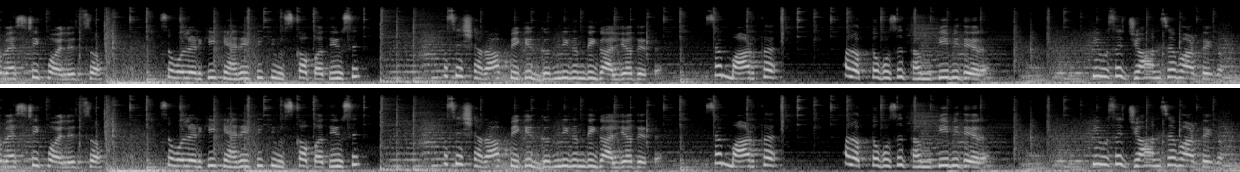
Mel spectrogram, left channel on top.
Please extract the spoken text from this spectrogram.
violence. सर वो लड़की कह रही थी कि उसका पति उसे शराब पी के गंदी गंदी गालियां देता है, उसे मारता है, और अब तो वो उसे धमकी भी दे रहा है कि उसे जान से मार देगा,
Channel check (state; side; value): identical; both; correlation 1.00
